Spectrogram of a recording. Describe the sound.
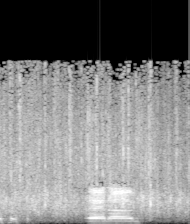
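An audience claps steadily throughout for an actress's performance in The Bourne Ultimatum, a dense crackling patter, while a sustained voiced whoop or cheer rises above the applause for about half a second midway.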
